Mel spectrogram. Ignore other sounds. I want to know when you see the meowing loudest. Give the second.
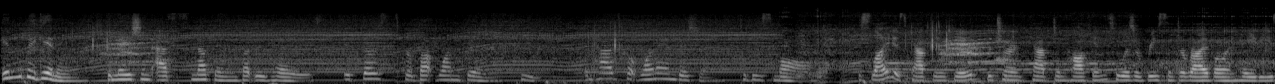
10 s.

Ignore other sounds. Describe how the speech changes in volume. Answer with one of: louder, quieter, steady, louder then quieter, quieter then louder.
quieter then louder.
